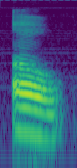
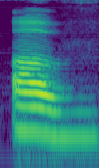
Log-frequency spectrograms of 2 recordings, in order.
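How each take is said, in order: First: The final consonant is dropped and trails off. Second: The word ends with a clearly voiced v. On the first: The speaker calls it wrong. "the sound just kind of tapered off at the end of the word" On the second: The speaker calls it right. "Very important to keep making sound here"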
